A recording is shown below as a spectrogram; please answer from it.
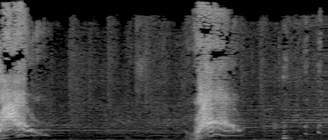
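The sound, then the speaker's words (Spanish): A person imitates a cat, giving two drawn-out, wailing meows about two seconds apart, loud, with a faint short sound after the second. “¿No sabías que hacía como gato?”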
